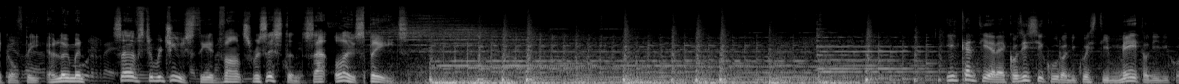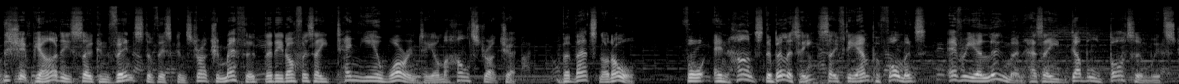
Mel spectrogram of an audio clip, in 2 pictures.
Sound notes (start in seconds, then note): 3.7 cinematic electronic music; 9.5 speaking in Italian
